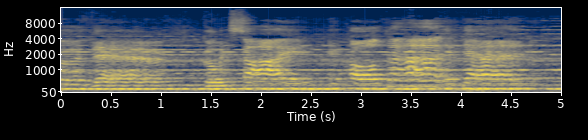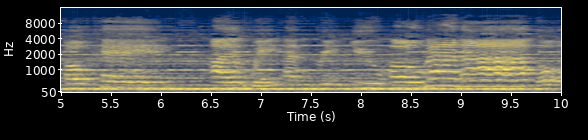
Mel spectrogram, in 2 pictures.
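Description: Live chamber opera: a singer sings with wide vibrato over a small string ensemble, with a low note held steady underneath.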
